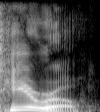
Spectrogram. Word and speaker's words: gyro: similar to a bagel gyro is pronounced hero oh yeah that makes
